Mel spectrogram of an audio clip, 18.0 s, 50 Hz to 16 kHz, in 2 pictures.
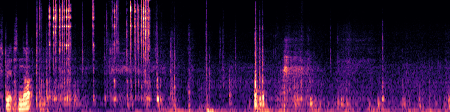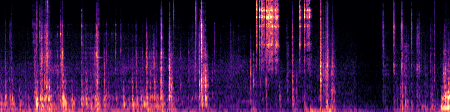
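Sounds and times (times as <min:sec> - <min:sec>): metal tools rattling: 0:00.8 - 0:03.1, 0:14.1 - 0:15.3
ratchet clicking: 0:01.0 - 0:03.0, 0:14.1 - 0:15.2.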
